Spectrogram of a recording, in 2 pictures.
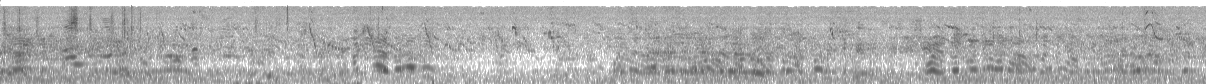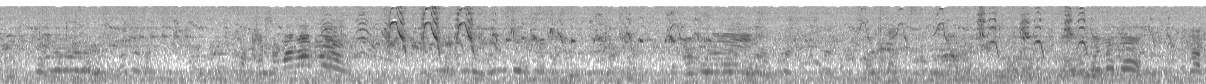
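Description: Football players shout and call to each other across an open field outdoors.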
